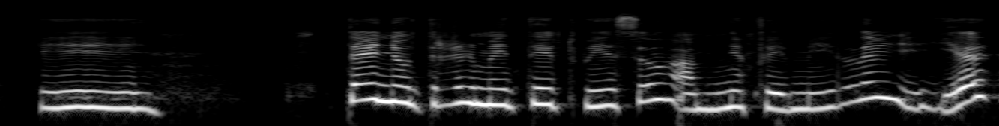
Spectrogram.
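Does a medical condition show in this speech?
Yes: ataxia after brain injury.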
